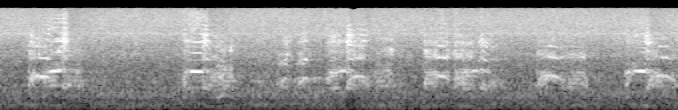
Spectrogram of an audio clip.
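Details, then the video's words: Noisy geese at night near the City Hall waterfall in Milford, Connecticut, giving frequent harsh, nasal honks in quick succession, several birds overlapping, against steady rushing water. "Dark Night Geese Calling by Waterfall"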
